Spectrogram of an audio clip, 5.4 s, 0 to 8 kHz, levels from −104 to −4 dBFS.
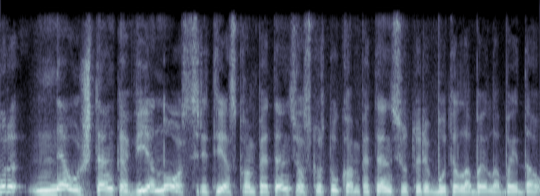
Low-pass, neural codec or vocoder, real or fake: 7.2 kHz; vocoder, 44.1 kHz, 128 mel bands every 256 samples, BigVGAN v2; fake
